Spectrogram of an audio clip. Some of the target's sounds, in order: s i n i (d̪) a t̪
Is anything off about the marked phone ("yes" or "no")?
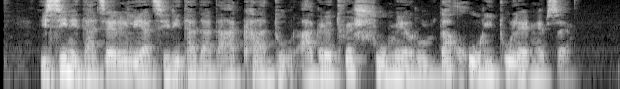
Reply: no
